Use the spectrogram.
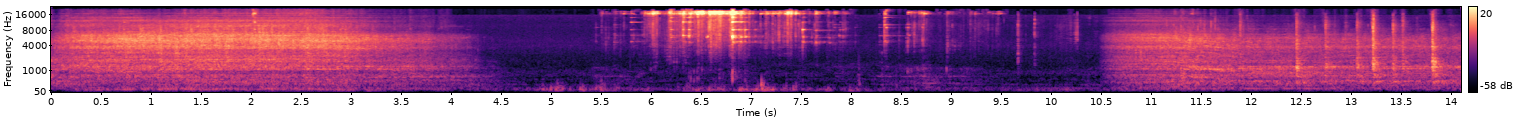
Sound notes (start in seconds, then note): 5.5 chain clanking; 11.1 machine whirring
